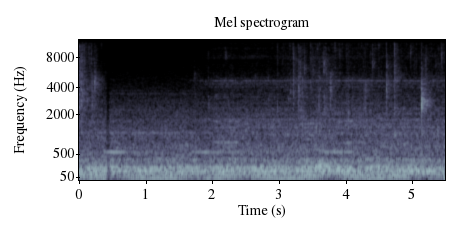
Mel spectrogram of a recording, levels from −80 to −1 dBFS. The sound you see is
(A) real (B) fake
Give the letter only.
A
